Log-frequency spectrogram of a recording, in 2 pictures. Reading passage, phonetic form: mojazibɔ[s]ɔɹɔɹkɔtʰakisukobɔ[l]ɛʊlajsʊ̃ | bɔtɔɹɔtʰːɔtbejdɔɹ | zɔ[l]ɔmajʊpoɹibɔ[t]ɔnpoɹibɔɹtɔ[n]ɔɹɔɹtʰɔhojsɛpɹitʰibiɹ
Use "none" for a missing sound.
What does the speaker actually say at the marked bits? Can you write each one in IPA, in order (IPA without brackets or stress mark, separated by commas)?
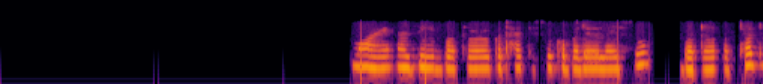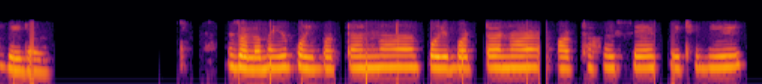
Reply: t, l, l, t, n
